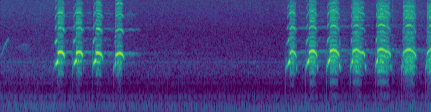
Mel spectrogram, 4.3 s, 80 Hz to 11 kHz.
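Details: Female osprey on the Hog Island Boathouse nest on a May 2017 morning, demanding the fish the male delivered: four shrill whistled chirps, a pause of over a second, then eight more in quick succession.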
